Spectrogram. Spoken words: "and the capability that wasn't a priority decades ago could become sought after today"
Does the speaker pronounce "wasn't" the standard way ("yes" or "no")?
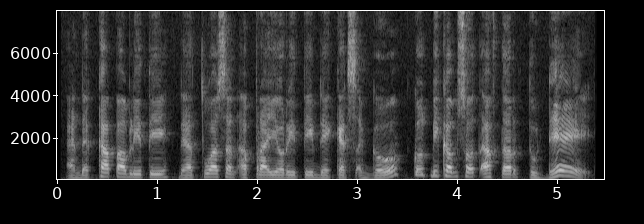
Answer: no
